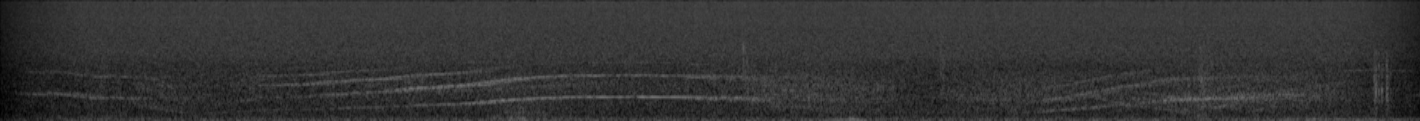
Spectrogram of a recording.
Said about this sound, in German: Und eine Aufnahme werde ich uns jetzt mal einspielen. Und zwar sind das singende Eisberge.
